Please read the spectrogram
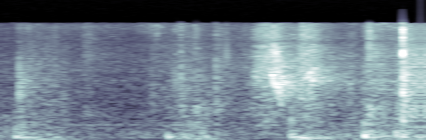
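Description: A person moving about and sitting down in a leather armchair: scattered soft knocks and footsteps, then a louder rustle of clothing and paper shortly before a sharp click near the end.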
